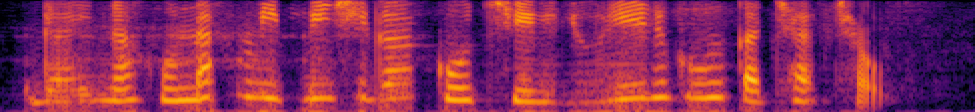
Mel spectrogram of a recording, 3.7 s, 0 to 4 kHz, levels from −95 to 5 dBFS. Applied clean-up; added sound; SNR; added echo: neural separator model SepFormer WHAMR!.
